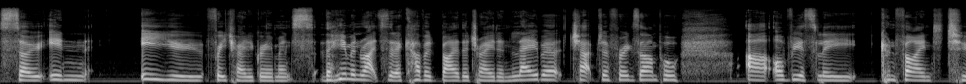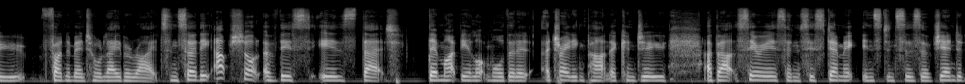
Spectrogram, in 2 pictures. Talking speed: 170 wpm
